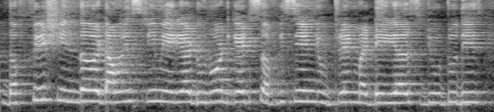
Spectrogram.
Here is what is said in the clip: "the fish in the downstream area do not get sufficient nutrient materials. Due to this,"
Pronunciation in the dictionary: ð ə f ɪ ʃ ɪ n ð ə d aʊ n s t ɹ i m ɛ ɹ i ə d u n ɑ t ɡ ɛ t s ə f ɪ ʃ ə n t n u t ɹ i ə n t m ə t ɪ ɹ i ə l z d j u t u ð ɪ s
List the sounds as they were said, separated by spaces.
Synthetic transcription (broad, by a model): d ə f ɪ ʃ ɪ n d ə d aʊ n s t ɹ i m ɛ ɹ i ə d u n ɑ t ɡ ɛ t s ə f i s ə n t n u t ɹ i n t m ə t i ɹ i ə l s d j u t u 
